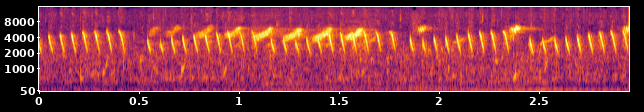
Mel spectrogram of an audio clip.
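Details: Male and female Horsfield's bush larks, played for birds newly moved from a shared cage: a fast run of clipped pulsed notes, evenly spaced, breaking into varied chirps and a couple of bright high notes.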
